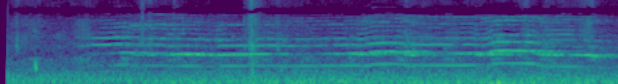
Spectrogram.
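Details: Stray cat wailing in the evening at a roadside, with a second, black cat nearby; a long, drawn-out tonal yowl lasting about three seconds, wavering slightly in pitch and swelling near the end, over a low background rumble.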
